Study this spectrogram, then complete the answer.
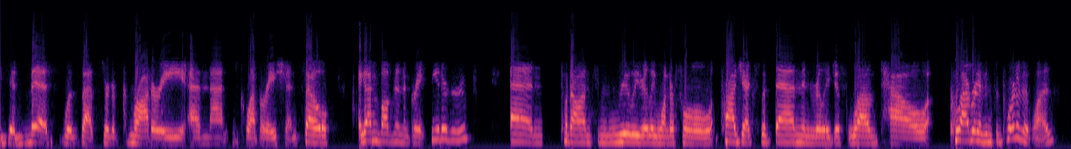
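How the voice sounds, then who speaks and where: Speaking at a fairly quick pace, a woman with an American accent has an unremarkable speaking voice, medium pitch, ordinary pitch variation and a dry, close sound with no echo. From Philadelphia, US. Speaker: actress. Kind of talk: interview.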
